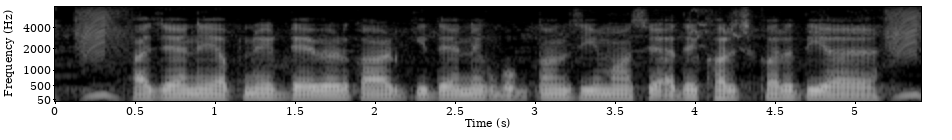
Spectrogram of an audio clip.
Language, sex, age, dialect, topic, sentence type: Hindi, male, 18-24, Kanauji Braj Bhasha, banking, statement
